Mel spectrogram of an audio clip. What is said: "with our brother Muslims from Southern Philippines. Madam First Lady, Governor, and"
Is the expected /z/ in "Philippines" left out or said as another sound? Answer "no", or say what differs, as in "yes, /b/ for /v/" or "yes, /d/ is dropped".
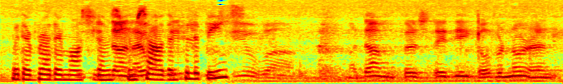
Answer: yes, /s/ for /z/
